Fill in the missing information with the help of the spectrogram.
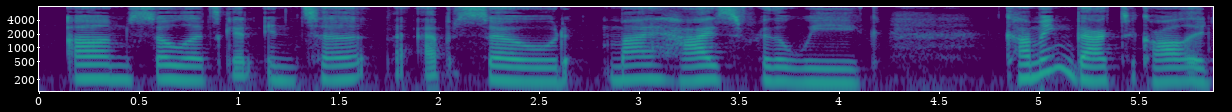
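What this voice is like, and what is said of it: Tired-sounding voice. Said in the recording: “I sound really tired”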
